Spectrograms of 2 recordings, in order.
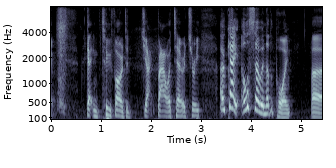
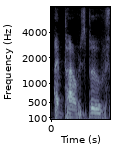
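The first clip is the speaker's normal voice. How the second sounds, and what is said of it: Creepy voice. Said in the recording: “The guy with the creepy voice.”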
